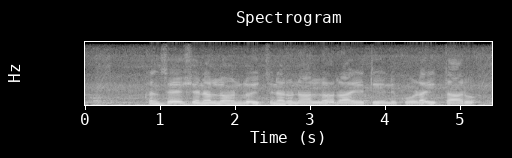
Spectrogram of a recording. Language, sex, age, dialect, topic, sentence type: Telugu, male, 25-30, Southern, banking, statement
